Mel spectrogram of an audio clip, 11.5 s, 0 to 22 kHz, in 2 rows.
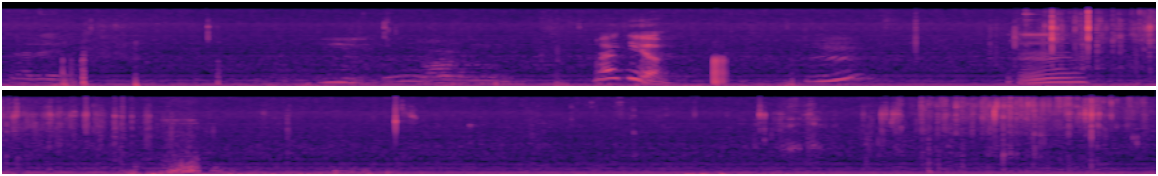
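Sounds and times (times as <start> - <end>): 
low hum: 0.0 - 11.5
speech: 3.0 - 4.4, 5.1 - 5.6
someone biting into a crunchy snack: 4.9 - 6.8, 8.8 - 11.5.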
